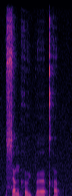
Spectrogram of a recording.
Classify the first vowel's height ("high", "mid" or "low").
low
